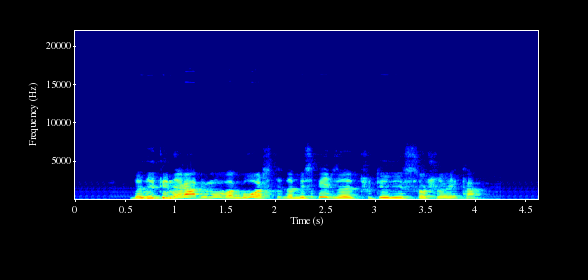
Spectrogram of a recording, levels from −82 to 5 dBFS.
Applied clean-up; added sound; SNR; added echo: none; none; none; none.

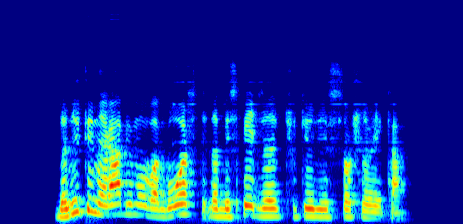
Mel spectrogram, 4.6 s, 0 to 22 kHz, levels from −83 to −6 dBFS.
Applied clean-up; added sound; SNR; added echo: neural mask model DeepFilterNet 3.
